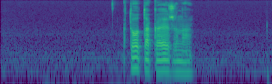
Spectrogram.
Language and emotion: Russian, neutral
